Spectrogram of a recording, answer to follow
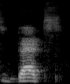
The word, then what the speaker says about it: debts: Its correct pronunciation is debts. B is silent over here.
